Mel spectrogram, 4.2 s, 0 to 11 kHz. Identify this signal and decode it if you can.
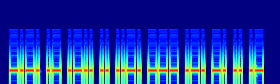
Morse code, heard as a keyed tone, about 30 wpm, 550 Hz. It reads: CALIFORNIA
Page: news headlines in morse code at 30 wpm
